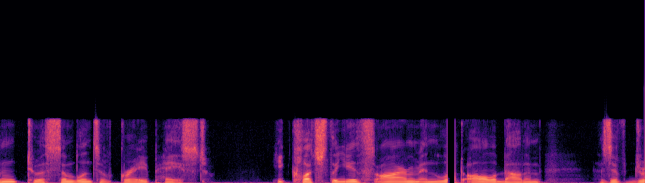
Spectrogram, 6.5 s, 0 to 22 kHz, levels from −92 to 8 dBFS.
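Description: At 4.48 s the speech drops into a hard-edged hole of about 80 ms, packet loss on an ADPCM call, consistent with roughly four packets going missing. On the waveform the signal falls abruptly to flat silence; the spectrogram shows a clean vertical gap across the full wideband range. When sound resumes, the decoder's adaptive predictor and step size no longer match the sender's, so brief slight distortion follows until it resynchronises by 4.61 s.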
